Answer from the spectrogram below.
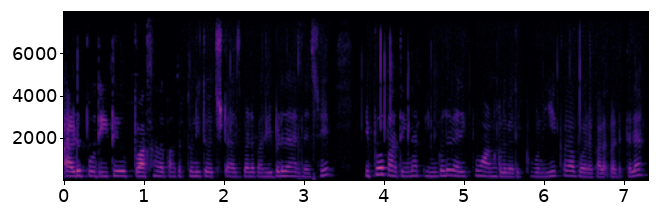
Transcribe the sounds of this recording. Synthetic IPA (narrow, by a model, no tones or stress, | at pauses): ɐɽɯpːʊðɪʈ̪ːɯɐsɐ̃ɐd̪ɐpaːɾt̪ɯɾɐt̪ʊnɪt̪ːɯʋɐt͡ʃːɯ̥ʈːɯɦɐsbɐnɖɯpaːɾɯ̃ɪpːɐɽit̪ãːɪɾɯnd̪ɯt͡ʃːɯ | ɪpːoːpaːɾt̪iːŋɡɐnːaːpɛnɡɐɭɯʋɛɾɪkːʊ̃ːanɡɐɭɯʋɛɾɪkːũniːkːɐɭaːp̬oːɾɐkɐlɐ̰kːɐʈːɐt̪ːɪlɐ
